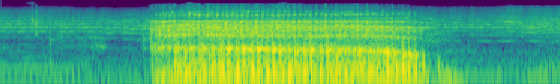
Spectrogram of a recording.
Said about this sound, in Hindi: इतने में दूर से आवाज सुनाई दी। पीलू बाघ की आवाज थी वो, पीलू बाघ की दहाड़ थी वो।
